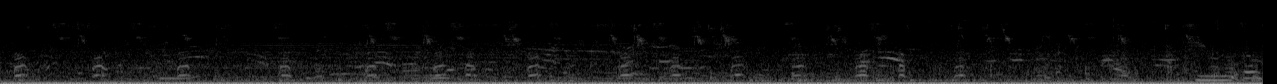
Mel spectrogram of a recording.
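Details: Meerkats (Suricata suricatta) keep up a continuous chorus of brief, high squeaky chirps and peeps from several callers, overlapping steadily, over a low electrical-sounding hum.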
